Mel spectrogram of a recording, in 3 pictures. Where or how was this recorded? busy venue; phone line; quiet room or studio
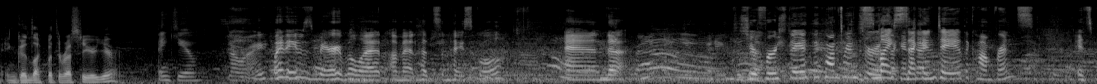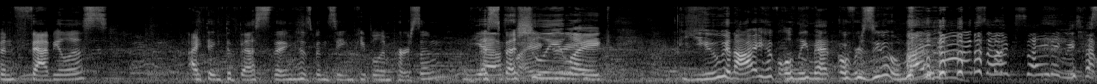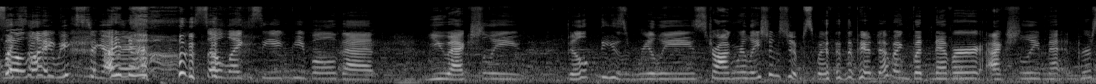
busy venue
